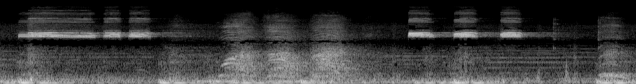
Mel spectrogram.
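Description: Marching band drumline playing a cadence with deep bass drum beats. A whistle gives one long and two short blasts near the start and three short blasts about four seconds in, and band members shout a chant in between.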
